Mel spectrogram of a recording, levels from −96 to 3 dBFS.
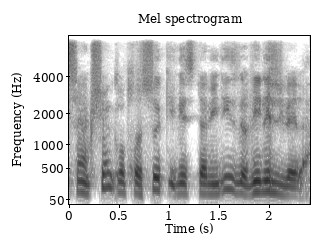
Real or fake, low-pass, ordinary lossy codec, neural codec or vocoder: fake; 7.2 kHz; none; codec, 16 kHz, 1 kbps, FreqCodec, larger model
